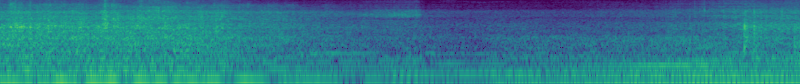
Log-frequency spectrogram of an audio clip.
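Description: Race trucks' engines running at speed as two trucks pass on the track, a steady low drone under tyre and wind noise that dips in level about halfway through and then builds again.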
